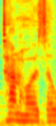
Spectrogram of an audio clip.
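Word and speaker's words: Tannhäuser: Tannhauser. We'd pronounce it Tannhauser with an umlaut.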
